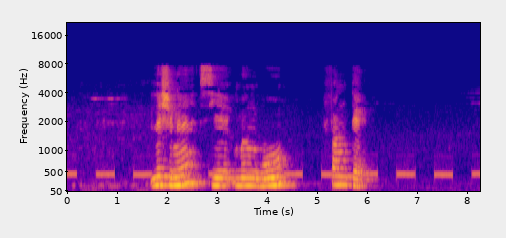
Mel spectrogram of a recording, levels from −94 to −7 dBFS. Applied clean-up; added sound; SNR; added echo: none; Alarm / Keyboard (musical); 18 dB; none.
